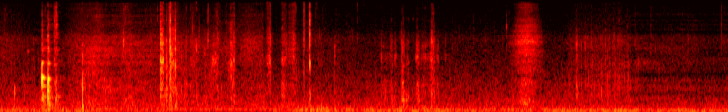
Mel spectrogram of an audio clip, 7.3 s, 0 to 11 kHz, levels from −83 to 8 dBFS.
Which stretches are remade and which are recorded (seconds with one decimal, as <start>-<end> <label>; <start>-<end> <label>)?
0.0-6.3 recorded; 6.3-7.3 remade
